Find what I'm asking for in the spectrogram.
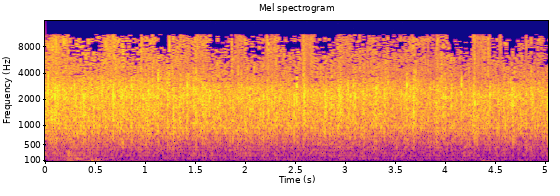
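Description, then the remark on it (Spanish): An audience applauds steadily for the full five seconds, a dense, even wash of many hands clapping at a constant, fairly loud level with no voices standing out. “Podéis aplaudir, claro que sí.”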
